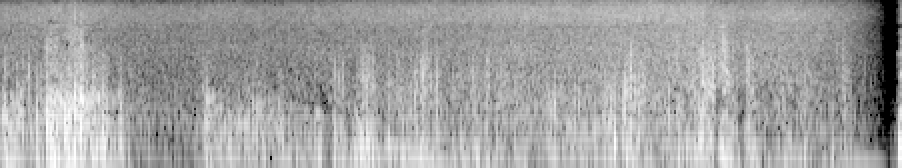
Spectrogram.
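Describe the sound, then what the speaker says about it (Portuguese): Strong wind tearing through a forest, loud gusts buffeting the microphone with surging roar and crackling bursts that rise and fall before an abrupt cutoff. "quando o vento decide destruir a floresta ao seu redor"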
